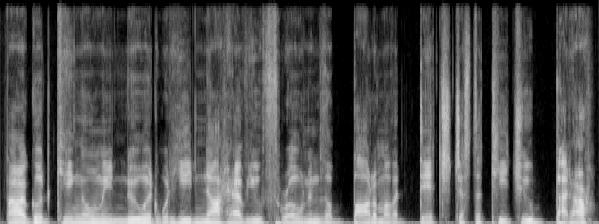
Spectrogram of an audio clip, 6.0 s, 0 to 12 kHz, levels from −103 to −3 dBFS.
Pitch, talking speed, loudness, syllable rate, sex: 105 Hz, 240 wpm, -20 LUFS, 4.8 syllables/s, male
